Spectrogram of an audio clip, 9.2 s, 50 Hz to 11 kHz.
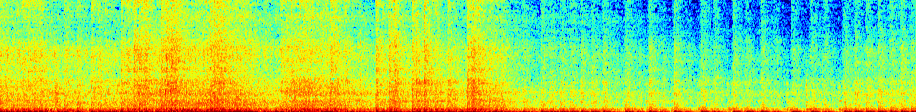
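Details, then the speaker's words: Carbureted 1986 Honda TRX200SX Fourtrax ATV with big-bore 200 single, just after a cold start: thump revs up and drops back to an uneven, lumpy idle as it warms; runs well; normal running. "nothing bad to say about this atv it runs unbelievable um the fire's right out uh it's carbureted so you know you have to work the choke"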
